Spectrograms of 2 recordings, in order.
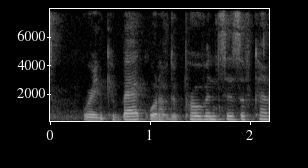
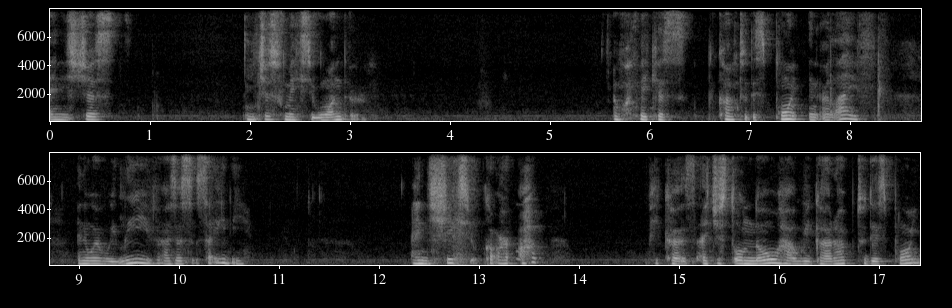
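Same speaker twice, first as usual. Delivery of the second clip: emotionally shaken voice. Speaking from the heart to viewers after a wake-up call: shaken up. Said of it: "I'm still shaken up by all this".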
